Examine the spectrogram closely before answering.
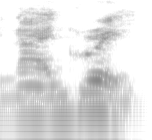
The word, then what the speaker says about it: Niger: I think they pronounce it a little differently, Niger. Mm-hmm. But it's not Nigeria, but it's a country in Niger, in Africa, where the government has been overthrown.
